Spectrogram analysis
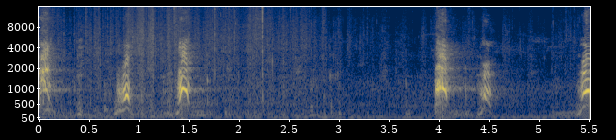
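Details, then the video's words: A dog barking in woods still dark before dawn on 17 December 2020: six sharp, loud barks in irregular bursts, a quick pair, a long quiet gap, then another pair and a final bark, with the rest of the woodland quiet. "Dog barks disrupted tranquility"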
